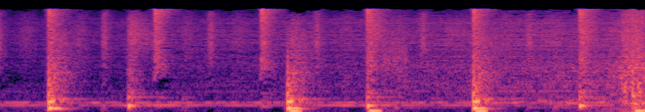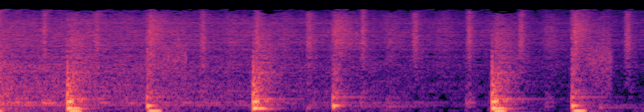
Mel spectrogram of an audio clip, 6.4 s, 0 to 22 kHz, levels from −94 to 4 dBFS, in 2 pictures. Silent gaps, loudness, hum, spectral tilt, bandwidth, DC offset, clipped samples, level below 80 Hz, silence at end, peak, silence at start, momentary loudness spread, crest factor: none; -22 LUFS; none; -4.5 dB/octave; 16.5 kHz; under 0.1%; under 0.1%; -28 dBFS; 0 s; 0 dBFS; 0 s; 10 LU; 22 dB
